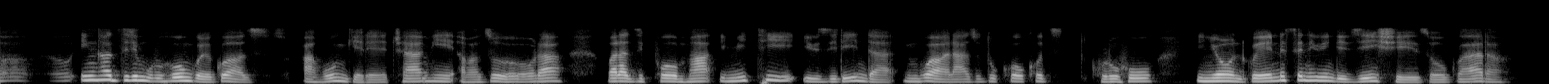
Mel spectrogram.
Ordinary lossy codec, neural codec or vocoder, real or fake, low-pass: Opus, 32 kbps; codec, 16 kHz, about 1 kbps, DyCAST, with the encoder's durations; fake; 5.4 kHz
